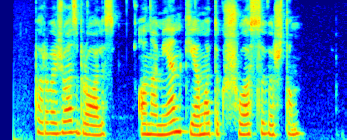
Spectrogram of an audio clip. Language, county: Lithuanian, Šiauliai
